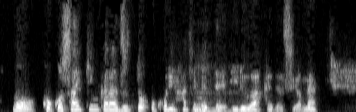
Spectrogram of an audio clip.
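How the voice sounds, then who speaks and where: Fairly high in pitch, a man talks with very wide pitch swings. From Osaka. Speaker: politician. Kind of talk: interview. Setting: remote call.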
